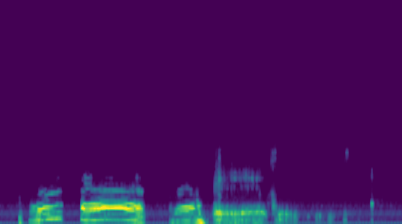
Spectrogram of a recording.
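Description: A girl's high-pitched squealing cries in a character voice, 'Ahh!': a short rising one, a longer held one and a brief one, then a breathy rush of noise about two seconds in.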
